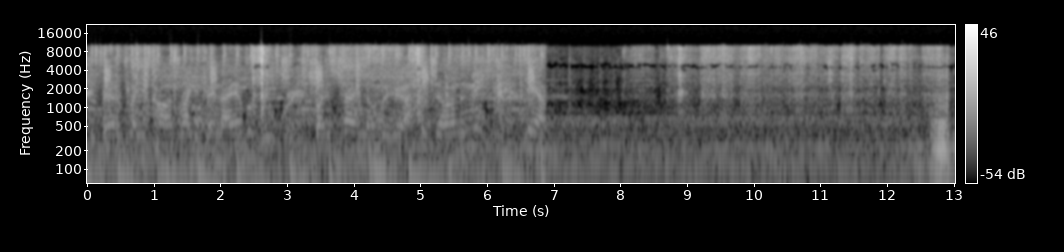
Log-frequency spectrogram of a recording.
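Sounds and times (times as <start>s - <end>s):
steady low hum: 0.0s - 13.0s
utensil scraping a container: 8.2s - 13.0s.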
